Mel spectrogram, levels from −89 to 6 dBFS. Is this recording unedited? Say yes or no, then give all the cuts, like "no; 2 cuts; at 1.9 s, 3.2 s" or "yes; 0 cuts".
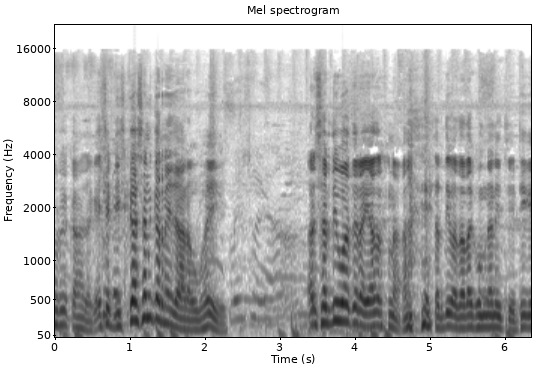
yes; 0 cuts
